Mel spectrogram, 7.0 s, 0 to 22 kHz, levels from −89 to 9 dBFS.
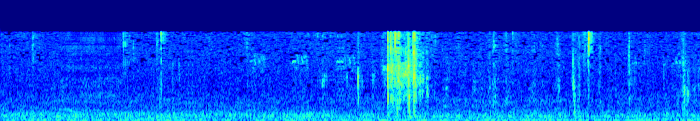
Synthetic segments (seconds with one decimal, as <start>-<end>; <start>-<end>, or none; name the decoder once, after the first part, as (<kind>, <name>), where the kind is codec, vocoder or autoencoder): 0.6-1.2 (codec, HILCodec)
